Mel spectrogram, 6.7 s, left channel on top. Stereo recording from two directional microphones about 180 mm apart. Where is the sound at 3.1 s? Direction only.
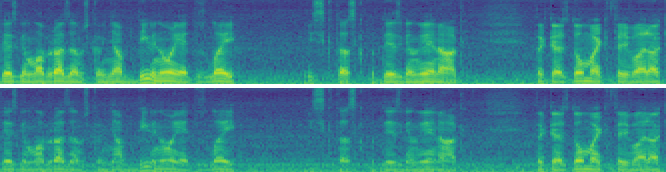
10° right (ahead or behind).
